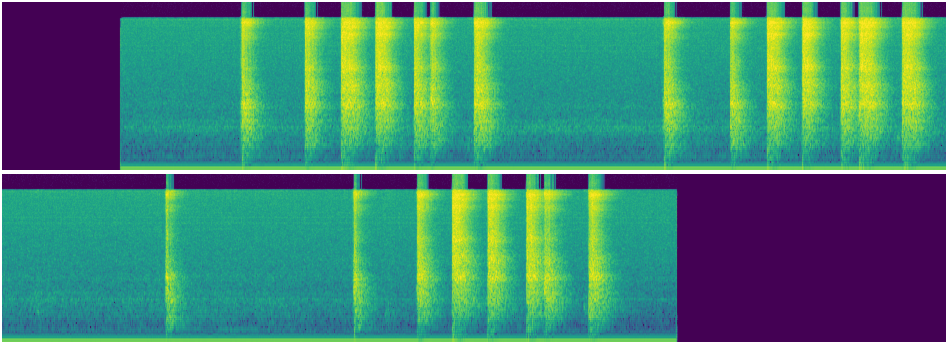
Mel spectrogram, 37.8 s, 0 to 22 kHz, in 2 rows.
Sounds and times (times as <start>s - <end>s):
Whip: 4.8s - 5.4s, 6.0s - 10.1s, 13.2s - 13.8s, 14.5s - 18.7s, 22.1s - 22.7s, 25.9s - 26.4s, 27.2s - 31.2s.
